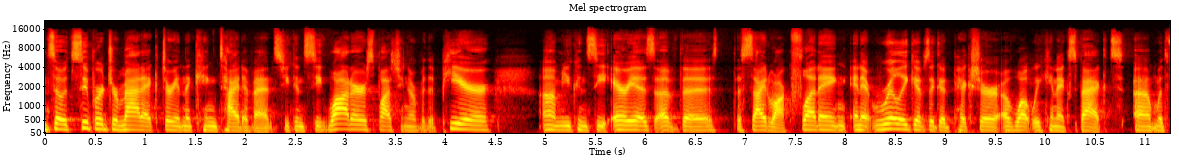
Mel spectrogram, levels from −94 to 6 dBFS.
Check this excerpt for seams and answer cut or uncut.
uncut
